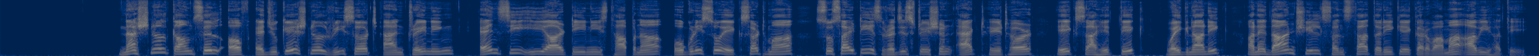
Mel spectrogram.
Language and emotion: Gujarati, neutral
